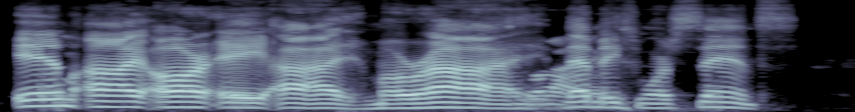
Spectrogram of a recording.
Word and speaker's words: Mirai: It's Mirai.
